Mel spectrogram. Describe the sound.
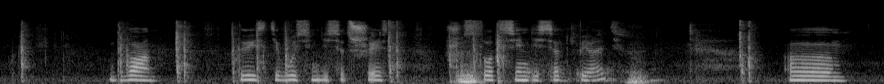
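Typing on a computer keyboard, with light, quick clicks running under near-continuous speech.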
